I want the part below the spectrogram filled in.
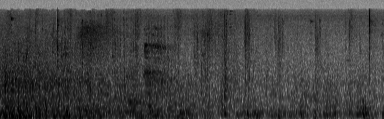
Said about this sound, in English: Oh my god. Horse.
